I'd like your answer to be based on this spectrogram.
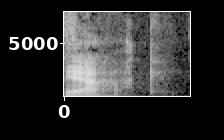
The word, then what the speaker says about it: Bach: Do you pronounce the first one the same way Paul does? He's like, Bach. He's really got the little back of the throat. – I assume it's the German. I don't. Is he German? – Bach. I do not pronounce it that way. It's just Bach.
